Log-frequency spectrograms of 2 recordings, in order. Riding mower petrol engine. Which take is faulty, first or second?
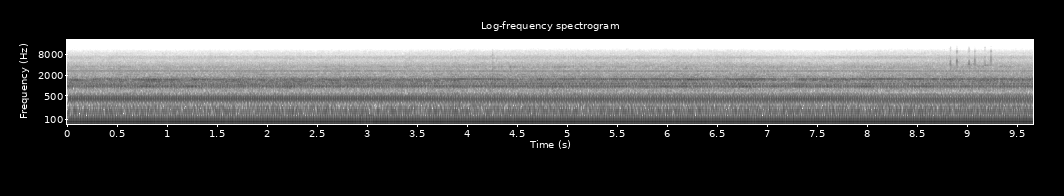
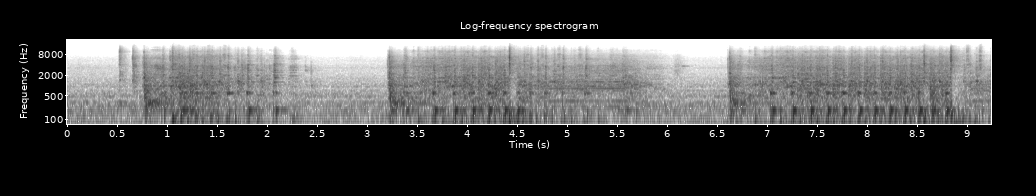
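second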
